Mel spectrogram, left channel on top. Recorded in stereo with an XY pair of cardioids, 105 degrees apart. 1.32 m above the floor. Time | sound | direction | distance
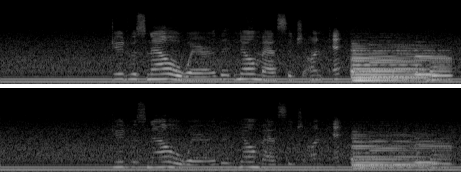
1.1 | a woman speaking | 70° left | 0.8 m
3.5 | a piano | 65° left | 0.9 m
